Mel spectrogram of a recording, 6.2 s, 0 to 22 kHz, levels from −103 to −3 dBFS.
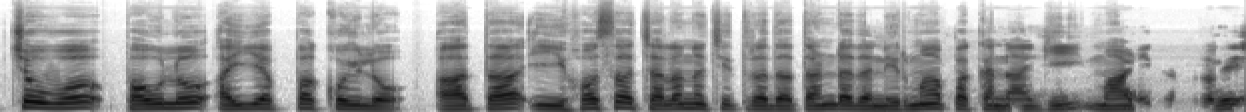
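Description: A speech clip with speech suppressed in double talk. At 5.05 to 5.23 s the voice dips slightly. From 5.63 s to the end it drops deeply, nearly cutting out. An echo canceller likely mistook the talker for echo while both sides spoke.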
